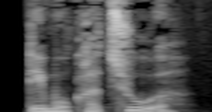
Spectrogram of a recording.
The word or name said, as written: DEMOKRATUR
